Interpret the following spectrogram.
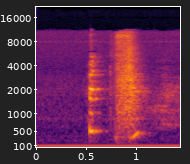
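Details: Person who is sick: a single sneeze, with a quick inward catch, then a sharp explosive outward burst over low room hum.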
